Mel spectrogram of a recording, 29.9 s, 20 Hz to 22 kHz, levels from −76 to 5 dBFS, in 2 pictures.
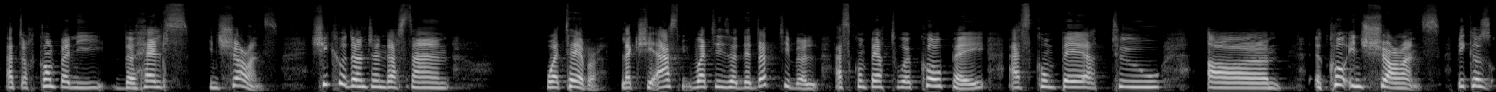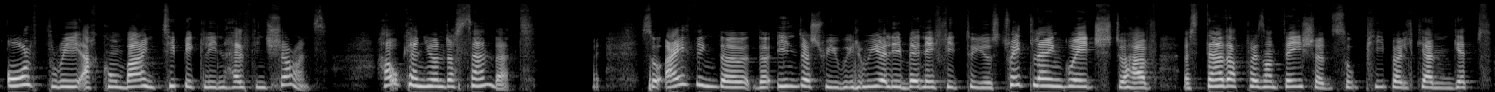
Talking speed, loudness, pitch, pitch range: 130 wpm, -18 LUFS, 255 Hz, 230-285 Hz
